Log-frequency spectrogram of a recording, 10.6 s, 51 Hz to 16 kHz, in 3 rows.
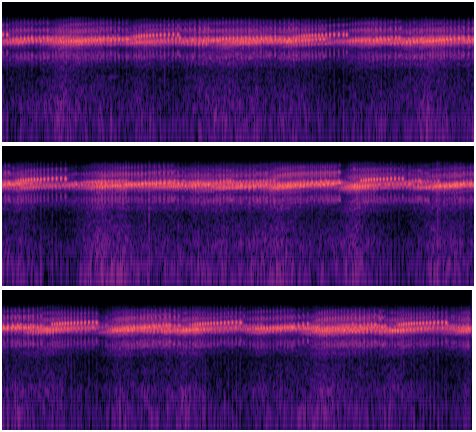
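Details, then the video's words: Spring peeper frogs in full chorus at Muscatatuck National Wildlife Refuge, Indiana, on March 7, 2009: a dense, continuous wall of high, clear rising peeps overlapping constantly, many callers at once with no gaps. "Spring Peepers at Muscatatuck Natl Wildlife Refuge, Indiana"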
